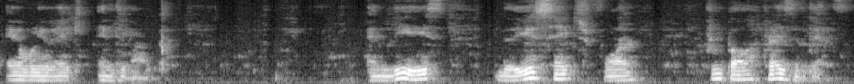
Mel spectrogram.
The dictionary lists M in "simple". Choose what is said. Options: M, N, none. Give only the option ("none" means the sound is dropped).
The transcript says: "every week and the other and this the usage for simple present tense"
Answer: none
